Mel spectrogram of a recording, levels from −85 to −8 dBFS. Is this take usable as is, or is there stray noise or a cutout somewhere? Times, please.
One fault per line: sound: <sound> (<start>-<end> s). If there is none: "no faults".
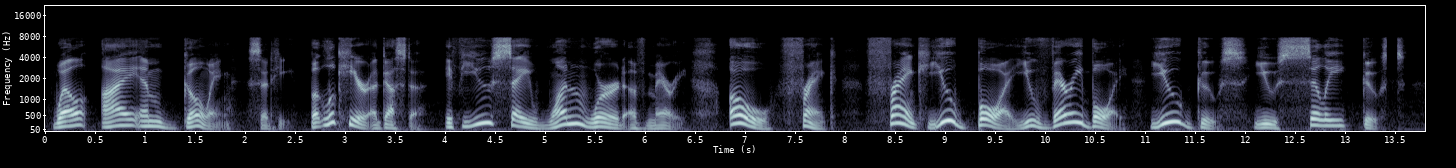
sound: dropout (13.4-13.5 s)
